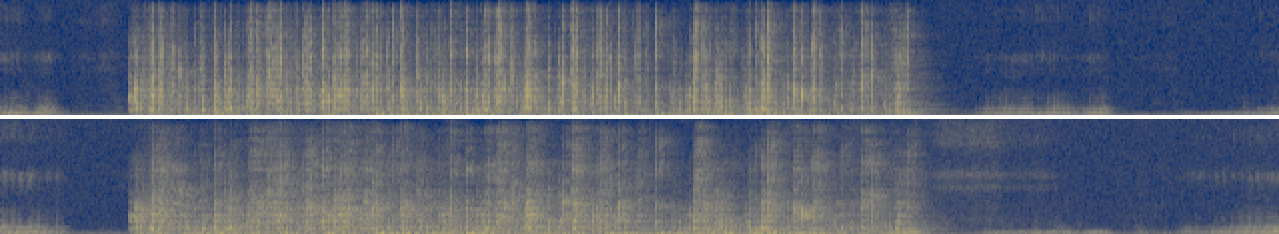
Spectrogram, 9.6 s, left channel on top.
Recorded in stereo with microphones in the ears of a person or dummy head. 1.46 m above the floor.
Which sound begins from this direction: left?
Crumpling, at 1.0 s.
